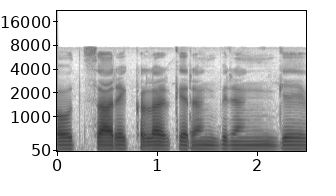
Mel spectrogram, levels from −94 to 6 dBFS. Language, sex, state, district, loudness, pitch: Hindi, male, Bihar, Jamui, -20 LUFS, 100 Hz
